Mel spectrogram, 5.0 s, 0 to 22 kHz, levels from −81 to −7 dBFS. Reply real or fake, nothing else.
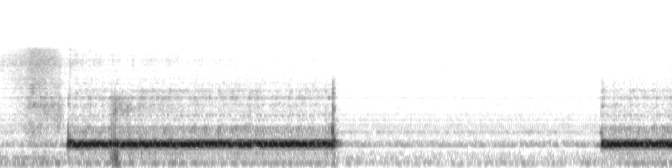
fake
